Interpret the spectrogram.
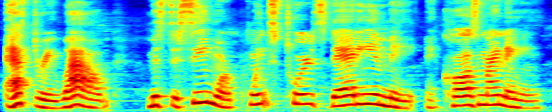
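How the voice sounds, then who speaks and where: A woman reading a picture book aloud like a teacher, with animated, deliberate delivery and questions for young listeners. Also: fairly high pitch. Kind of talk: expressive children's read-aloud with questions to listeners.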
